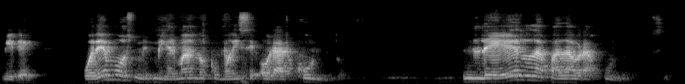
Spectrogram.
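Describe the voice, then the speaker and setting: A man's voice: on the high side, expressive, takes it slowly, pushed and bright, poor audio. A man preaching a sermon on marriage, often checking in with his listeners and calling them brothers. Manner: frequent tag questions to listeners.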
